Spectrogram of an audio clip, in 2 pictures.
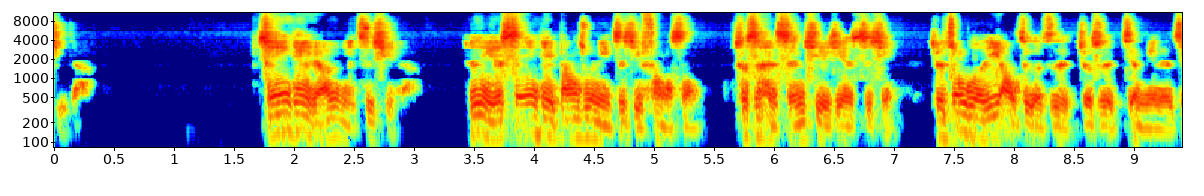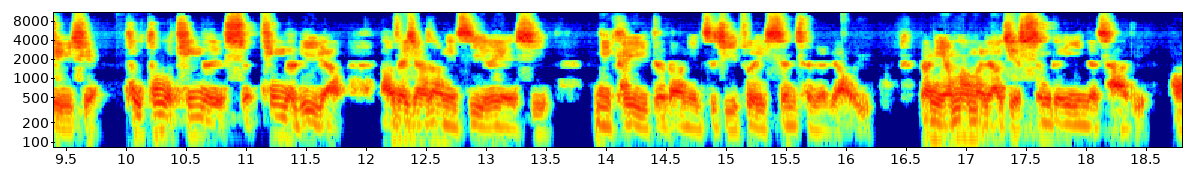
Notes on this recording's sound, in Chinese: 於clubhouse上演說並現場錄音。現場錄音，原先只存檔用並無公開，音質上請多多包涵。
